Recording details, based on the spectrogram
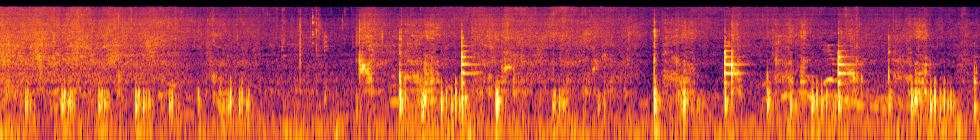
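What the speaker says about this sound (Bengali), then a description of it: "পেঁয়াজটা একটু ভাজা ভাজা করলাম এখানে হলো আদা বাটা দিয়ে দিলাম" Onions and ginger paste sizzle in a hot pan while a spoon stirs and scrapes repeatedly, with no voices.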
